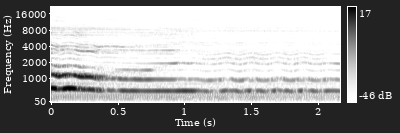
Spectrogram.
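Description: A woman singing one long held note that ends the song. It steps down in pitch about half a second in, then wavers with vibrato and grows quieter, over a soft sustained chord.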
